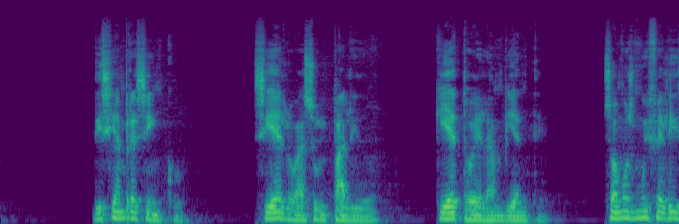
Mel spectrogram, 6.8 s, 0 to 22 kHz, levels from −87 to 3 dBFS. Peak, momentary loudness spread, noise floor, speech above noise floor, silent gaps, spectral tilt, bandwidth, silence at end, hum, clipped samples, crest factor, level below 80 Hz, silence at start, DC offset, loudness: -4 dBFS; 14 LU; -87 dBFS; 66 dB; none; -5 dB/octave; 15 kHz; 0 s; none; under 0.1%; 20 dB; -34 dBFS; 0.95 s; under 0.1%; -23 LUFS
